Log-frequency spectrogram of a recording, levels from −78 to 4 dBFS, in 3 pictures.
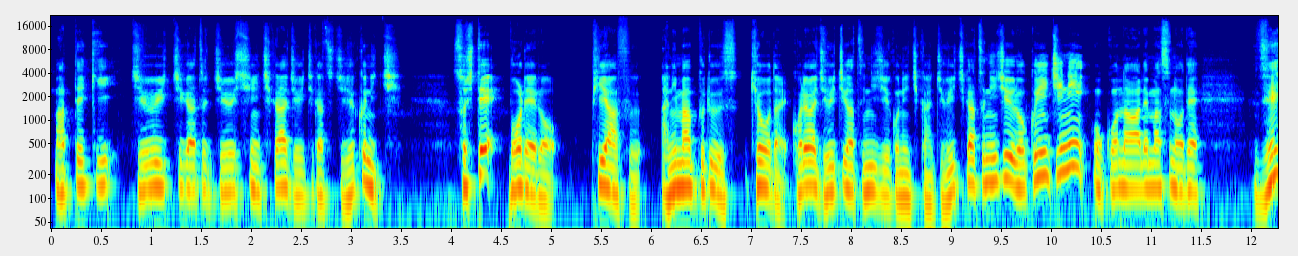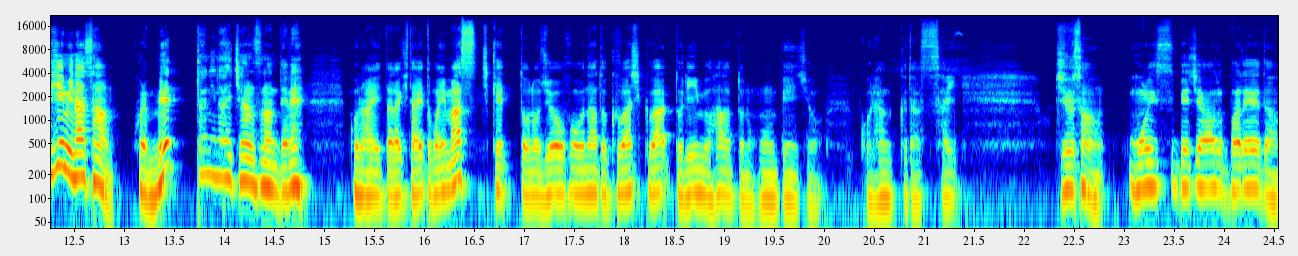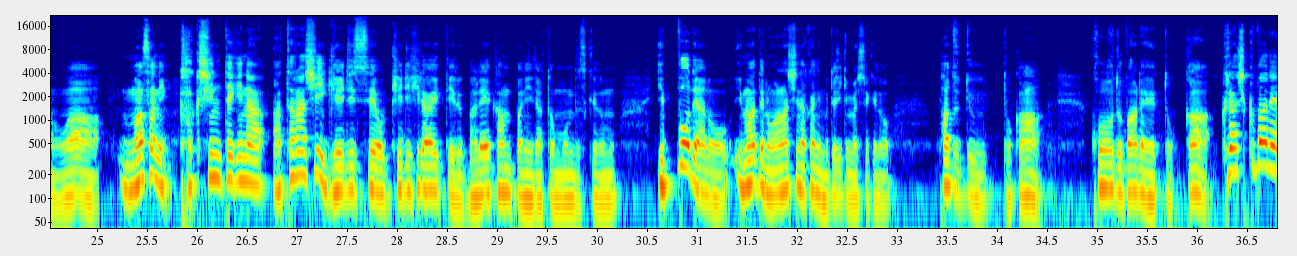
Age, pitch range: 40-59, 105-150 Hz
